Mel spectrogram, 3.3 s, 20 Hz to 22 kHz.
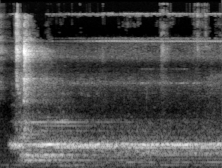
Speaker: The motor is 7.5 kilovolt amperes, and its speed is 1 meter per second. It produces a humming and rustling sound at low speed and during inspection speed.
